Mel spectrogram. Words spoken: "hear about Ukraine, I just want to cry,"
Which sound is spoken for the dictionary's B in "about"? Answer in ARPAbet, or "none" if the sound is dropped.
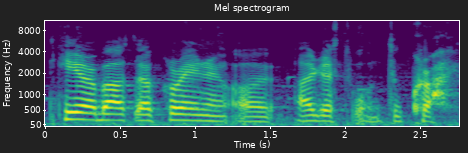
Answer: B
